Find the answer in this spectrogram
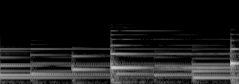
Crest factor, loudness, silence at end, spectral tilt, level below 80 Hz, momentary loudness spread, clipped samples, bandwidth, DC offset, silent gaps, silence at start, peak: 18 dB; -27 LUFS; 0 s; -6.5 dB/octave; -54 dBFS; 13 LU; under 0.1%; 7 kHz; under 0.1%; none; 0 s; -8 dBFS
